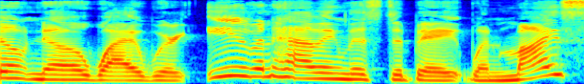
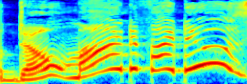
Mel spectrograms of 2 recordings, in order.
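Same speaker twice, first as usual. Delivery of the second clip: sweet southern voice; 4 dB louder than usual. Acted. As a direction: play it sugary and folksy. [name], high put-on voice.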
